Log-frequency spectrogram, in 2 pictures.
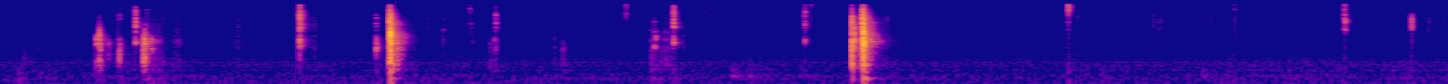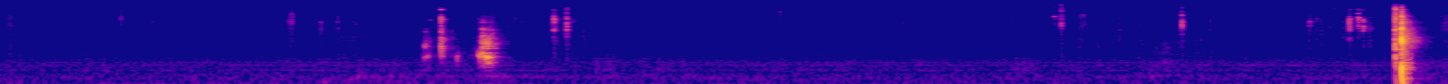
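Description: Scattered short snips, clicks and taps from paper-crafting by hand: small scissors cutting pieces of foam dimensionals, with paper pieces handled and pressed onto a card. Long quiet gaps separate them, and the loudest knocks come at about four seconds, nine seconds and just before the end.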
